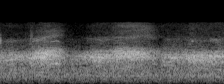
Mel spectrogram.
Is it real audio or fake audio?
real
